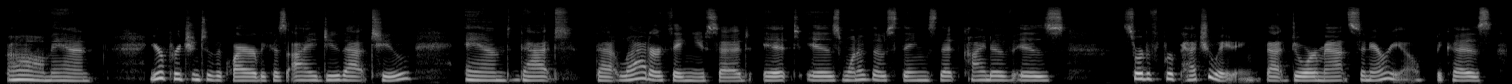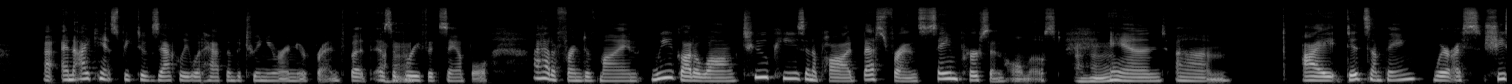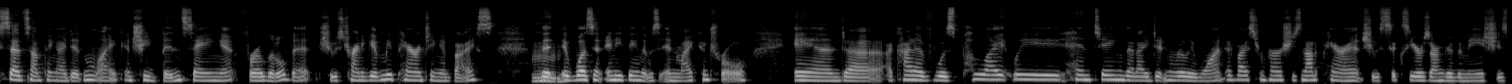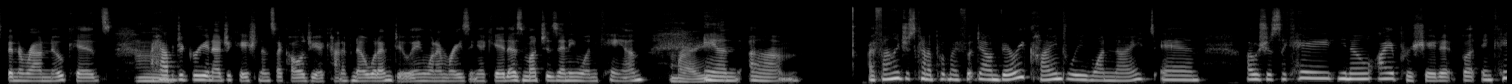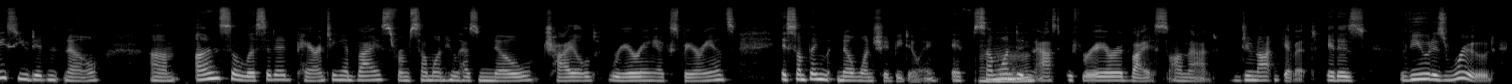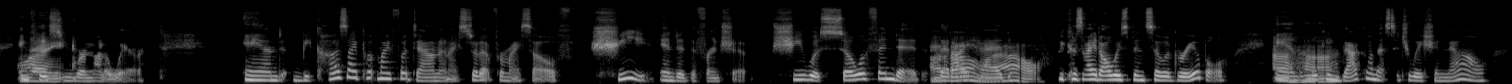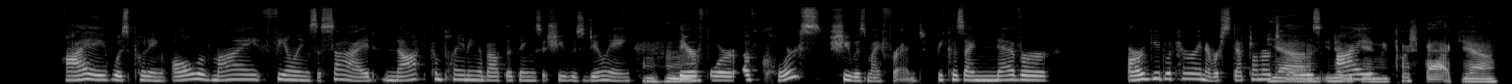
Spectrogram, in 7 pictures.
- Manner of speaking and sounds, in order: lip smack; tapping; other noise; stressed: "she"; other background noise
- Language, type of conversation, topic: English, unstructured, Which voice in my head should I trust for a tough decision?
